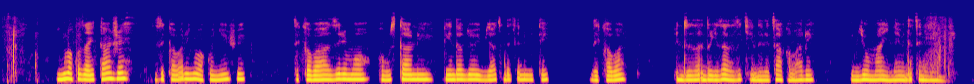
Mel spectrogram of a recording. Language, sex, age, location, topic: Kinyarwanda, male, 36-49, Kigali, government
